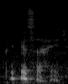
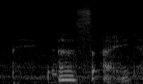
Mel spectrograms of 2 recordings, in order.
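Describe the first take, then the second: First: Said in the usual way. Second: Slow, soft whispered repeat; whispering. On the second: Real, not acted. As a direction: breathe it out slowly, whispered. Coaxing stuffing piece, repeated.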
